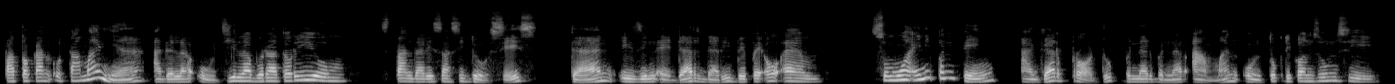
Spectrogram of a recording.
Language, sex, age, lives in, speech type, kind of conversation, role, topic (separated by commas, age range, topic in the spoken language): Indonesian, male, 40-44, Indonesia, read, expert-assistant, expert, Apa saja risiko dan tips aman menggunakan ramuan tradisional di era modern?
